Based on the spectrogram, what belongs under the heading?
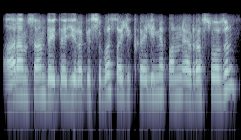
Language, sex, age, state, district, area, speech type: Kashmiri, male, 18-30, Jammu and Kashmir, Kulgam, urban, conversation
